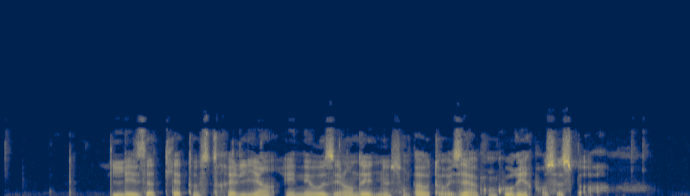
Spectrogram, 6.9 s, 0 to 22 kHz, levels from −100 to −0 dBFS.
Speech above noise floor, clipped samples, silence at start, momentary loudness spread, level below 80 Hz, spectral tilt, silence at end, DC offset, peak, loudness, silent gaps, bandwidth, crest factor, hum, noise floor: 43 dB; under 0.1%; 1.1 s; 11 LU; -68 dBFS; -4 dB/octave; 0.8 s; under 0.1%; -12 dBFS; -31 LUFS; none; 9.2 kHz; 22 dB; none; -75 dBFS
